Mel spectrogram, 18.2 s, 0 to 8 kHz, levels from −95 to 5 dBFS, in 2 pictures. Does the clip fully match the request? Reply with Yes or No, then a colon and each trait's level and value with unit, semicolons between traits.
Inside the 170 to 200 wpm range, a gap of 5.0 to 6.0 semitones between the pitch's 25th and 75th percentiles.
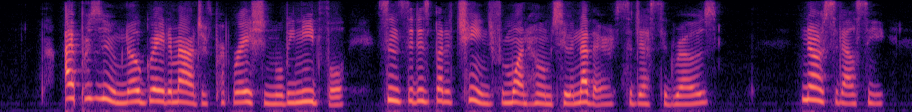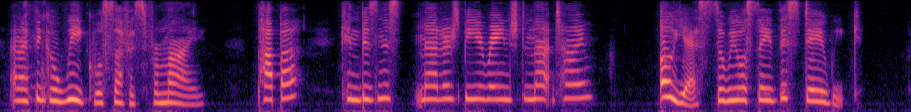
Yes: average, 175 wpm; wide, 5.6 semitones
